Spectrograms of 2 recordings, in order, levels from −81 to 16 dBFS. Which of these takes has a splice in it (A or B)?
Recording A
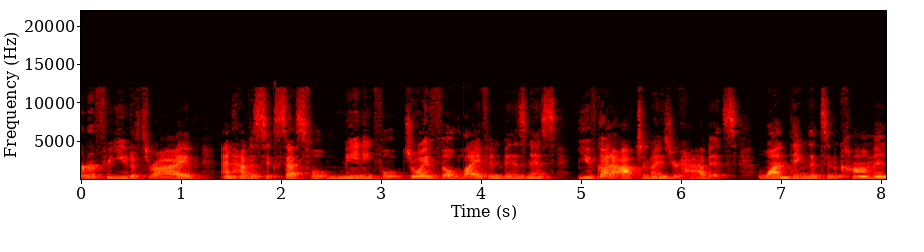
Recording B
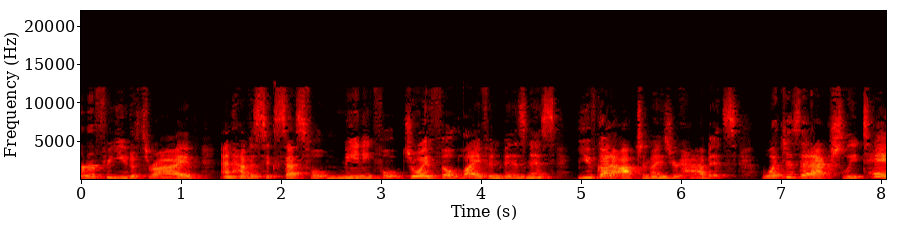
A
